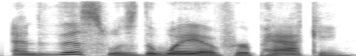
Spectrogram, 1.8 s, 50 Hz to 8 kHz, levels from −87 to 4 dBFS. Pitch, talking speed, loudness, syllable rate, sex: 205 Hz, 270 wpm, -15 LUFS, 5.4 syllables/s, female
